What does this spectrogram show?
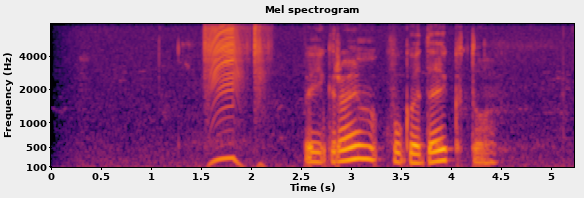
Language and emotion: Russian, neutral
